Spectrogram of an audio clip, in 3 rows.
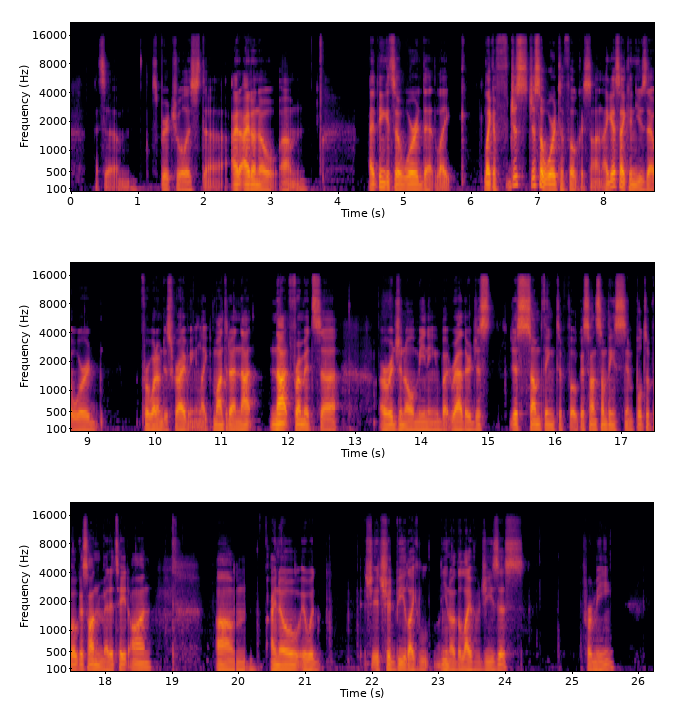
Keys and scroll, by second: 4.5 space, 12.6 space, 17.7 space, 25.3 space.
